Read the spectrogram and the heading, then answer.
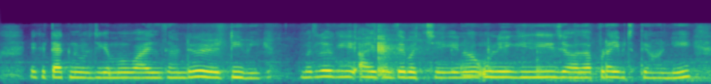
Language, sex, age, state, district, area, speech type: Dogri, female, 18-30, Jammu and Kashmir, Kathua, rural, spontaneous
